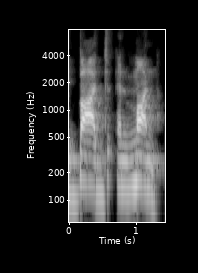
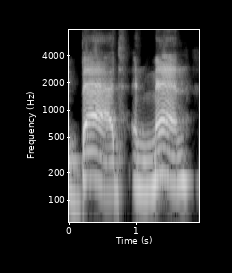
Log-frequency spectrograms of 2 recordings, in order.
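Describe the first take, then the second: First: The vowels are said with a Jamaican accent. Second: The vowels are said with an American accent. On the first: "in Jamaican Patois, you want to say bad and man" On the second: "in American English, you say bad and man"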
